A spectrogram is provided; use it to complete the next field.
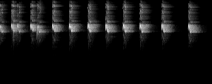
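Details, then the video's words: Sooty-headed bulbul song meant to stir other birds to sing, given as a steady series of about eleven short, harsh chirps spaced evenly through the clip. "coba Pancing dengan kicau TRUCUK ini agar NGEPLONG"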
